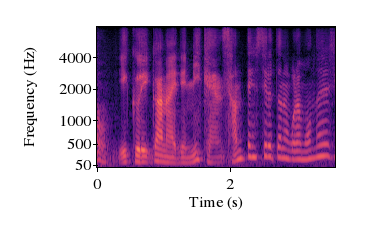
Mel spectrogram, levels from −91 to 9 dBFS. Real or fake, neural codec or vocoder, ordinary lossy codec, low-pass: fake; codec, 16 kHz, about 1 kbps, DyCAST, with the encoder's durations; none; none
